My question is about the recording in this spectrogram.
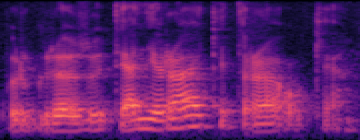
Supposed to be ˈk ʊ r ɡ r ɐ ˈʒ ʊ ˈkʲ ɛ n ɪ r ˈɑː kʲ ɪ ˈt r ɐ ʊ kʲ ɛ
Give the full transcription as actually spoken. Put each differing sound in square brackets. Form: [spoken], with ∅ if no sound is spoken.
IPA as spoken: ˈk ʊ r ɡ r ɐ ˈʒ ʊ [ˈtʲ] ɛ n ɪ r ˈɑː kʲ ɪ ˈt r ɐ ʊ kʲ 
